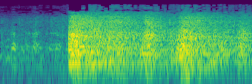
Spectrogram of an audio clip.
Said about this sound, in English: Sorry, madam, but it's that cake you baked. I just dropped it on the kitchen floor, madam.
